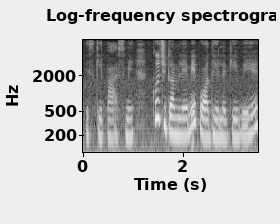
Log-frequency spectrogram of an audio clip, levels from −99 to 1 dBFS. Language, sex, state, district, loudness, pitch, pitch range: Hindi, female, Jharkhand, Ranchi, -17 LUFS, 190 Hz, 180-205 Hz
